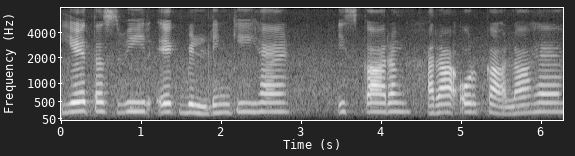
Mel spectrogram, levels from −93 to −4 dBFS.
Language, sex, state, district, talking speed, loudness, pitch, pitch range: Hindi, female, Haryana, Jhajjar, 115 wpm, -19 LUFS, 230 Hz, 215-235 Hz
